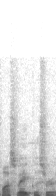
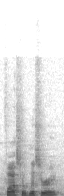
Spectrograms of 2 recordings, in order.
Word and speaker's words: phosphoglycerate: It's not phosphate glycerate. It's phosphoglycerate, right?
